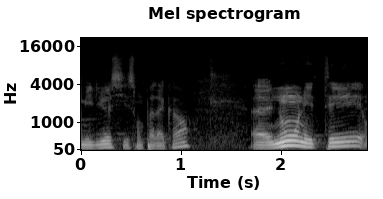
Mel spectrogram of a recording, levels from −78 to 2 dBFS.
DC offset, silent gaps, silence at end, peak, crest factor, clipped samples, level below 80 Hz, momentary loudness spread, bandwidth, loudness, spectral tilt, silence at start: under 0.1%; none; 0 s; -10 dBFS; 16 dB; under 0.1%; -56 dBFS; 17 LU; 11.5 kHz; -26 LUFS; -8 dB/octave; 0 s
